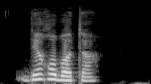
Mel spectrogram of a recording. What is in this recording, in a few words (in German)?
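"robot", German; gcompris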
